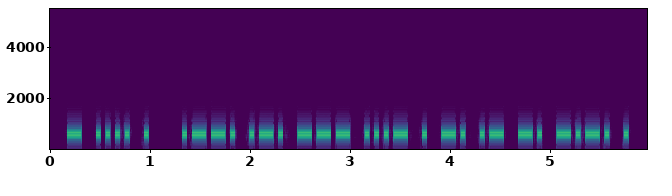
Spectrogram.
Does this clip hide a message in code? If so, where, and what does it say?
Yes: Morse code from 0.2 to 5.8 s, heard as a keyed tone, about 25 wpm, 600 Hz. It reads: THE PROVENANCE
